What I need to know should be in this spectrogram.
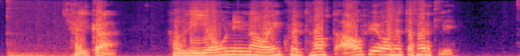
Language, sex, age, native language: Icelandic, male, 60-69, Icelandic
